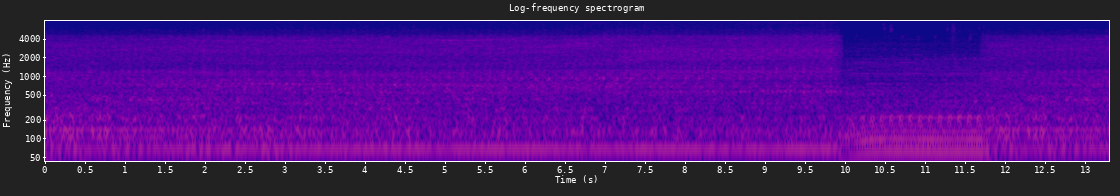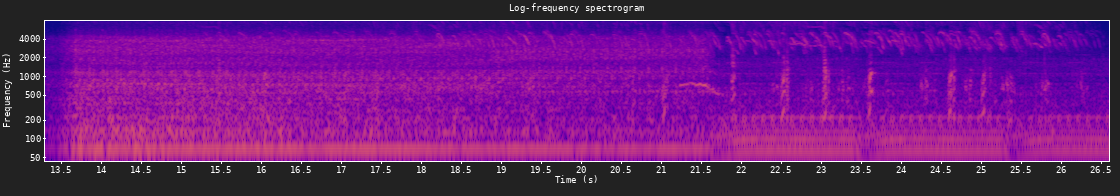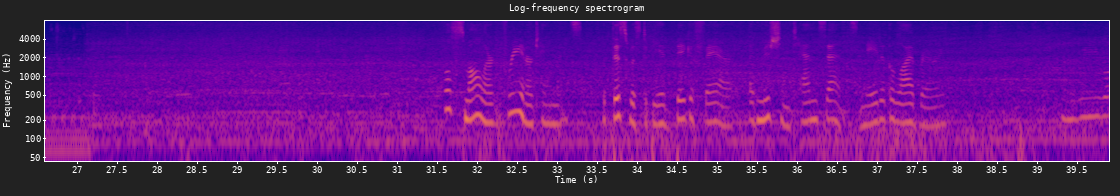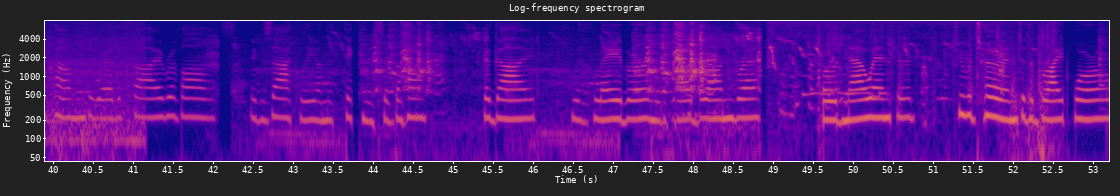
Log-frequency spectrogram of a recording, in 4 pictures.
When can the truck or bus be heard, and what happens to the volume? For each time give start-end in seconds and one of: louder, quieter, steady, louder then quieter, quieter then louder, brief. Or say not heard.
0.0-41.2 louder then quieter.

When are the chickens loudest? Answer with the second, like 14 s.
48 s.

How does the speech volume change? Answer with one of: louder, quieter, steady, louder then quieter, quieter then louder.
quieter then louder.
